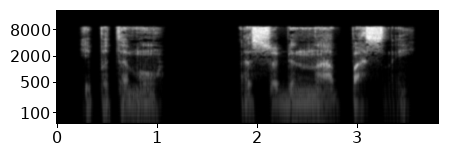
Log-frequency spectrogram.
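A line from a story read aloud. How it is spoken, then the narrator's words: Gloomy reply. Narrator (Russian): ответил тот мрачно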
